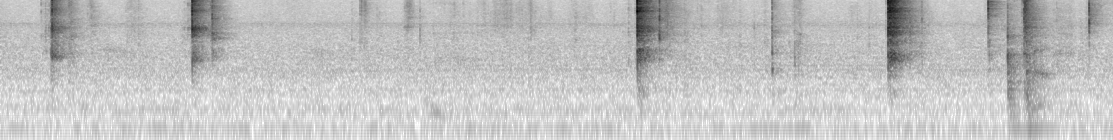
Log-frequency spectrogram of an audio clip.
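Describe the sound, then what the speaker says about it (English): A corner chomper punching rounded corners on small album pages, giving sharp, faint clicks spaced irregularly a few seconds apart over a quiet room. "I will just do the corner chomper."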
